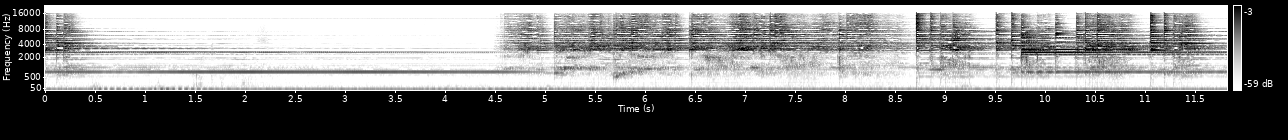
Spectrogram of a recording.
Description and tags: Tibetan bells loop
Nicely looped bells, struck and spun together like potlids. It's a shorter loop so probably best along with other things.
looped, tibet, loop, bell, silver, sustain, buddhist, cinematic, buddhism, bells, monks, tibetan, mystical, meditation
